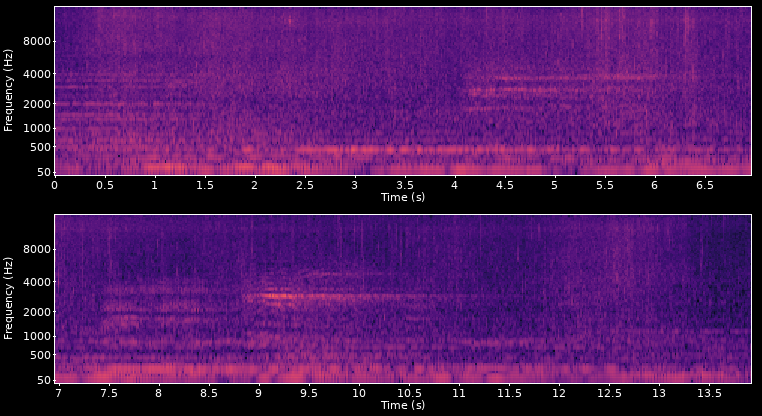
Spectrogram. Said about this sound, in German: ein Meer voller träumender Wale. Wellen, Wale und Unterwassergeräusche sind dabei in einem Mixer einstellbar.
